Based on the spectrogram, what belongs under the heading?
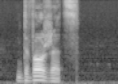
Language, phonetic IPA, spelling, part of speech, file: Polish, [ˈdvɔʒɛt͡s], dworzec, noun, Pl-dworzec.ogg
